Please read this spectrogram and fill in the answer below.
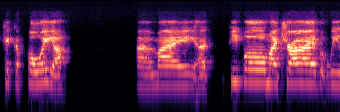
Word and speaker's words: Kickapoo: side of the family he's kickapoo or the correct pronunciation would be kickapoya my people my tribe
